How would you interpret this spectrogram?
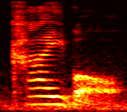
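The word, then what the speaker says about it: chaebol: it's nasty english word this word is properly pronounced as kaibal kaibal is the korean corporate structure system kaivo okay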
